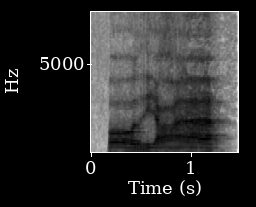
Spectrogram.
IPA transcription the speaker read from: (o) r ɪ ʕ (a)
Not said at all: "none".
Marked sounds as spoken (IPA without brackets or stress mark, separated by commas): ɔ, a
